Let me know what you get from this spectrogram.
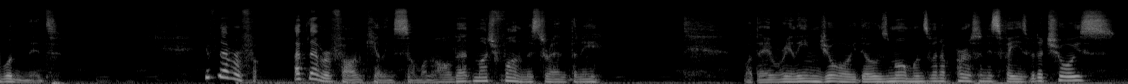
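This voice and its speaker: A man voicing a sadistic, mock-polite gentleman villain in a game story, savoring his words in a theatrical, drawn-out delivery. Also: medium pitch, breathy edge. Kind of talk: dramatic game story voice acting.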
